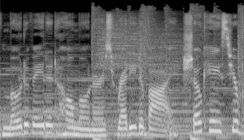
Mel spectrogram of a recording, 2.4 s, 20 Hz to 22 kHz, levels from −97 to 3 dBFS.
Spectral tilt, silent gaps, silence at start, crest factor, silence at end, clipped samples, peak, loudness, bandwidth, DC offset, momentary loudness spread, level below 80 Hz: -4 dB/octave; none; 0 s; 12 dB; 0 s; under 0.1%; -2 dBFS; -14 LUFS; 19 kHz; under 0.1%; 2 LU; -32 dBFS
